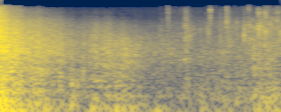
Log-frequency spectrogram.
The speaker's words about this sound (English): And you can also hear the dirt falling as well, kind of raining down on us.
